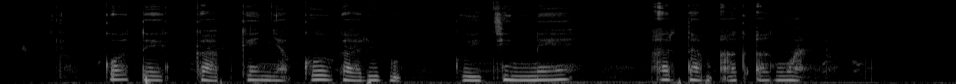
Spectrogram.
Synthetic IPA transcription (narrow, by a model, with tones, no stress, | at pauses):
kɔ˦tɛ˨ | ka˨p̚ke˦ɲa˨kʰːo˦ka˨ɾi˦bu˨ko˨i˨ti˦nːe˦ | a˦rta˨ma˨ka˦ŋwa˨n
